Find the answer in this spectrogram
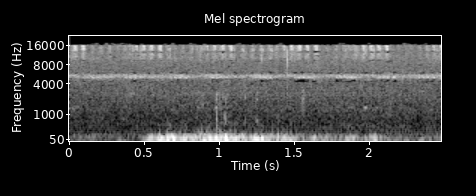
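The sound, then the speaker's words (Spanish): Crickets chirping at night in Cadaqués, a steady, unbroken high trill held at an even level. It is faint overall, with a soft low rumble rising beneath it partway through. “Suenan los grillos y unos débiles tambores en la lejanía.”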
